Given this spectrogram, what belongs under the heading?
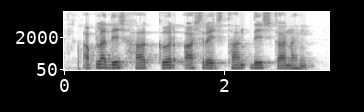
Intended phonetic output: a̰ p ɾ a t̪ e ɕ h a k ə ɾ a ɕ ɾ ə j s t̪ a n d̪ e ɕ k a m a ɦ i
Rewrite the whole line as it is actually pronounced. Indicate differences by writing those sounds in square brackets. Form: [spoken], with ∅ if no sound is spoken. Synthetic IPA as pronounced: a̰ p [l] a [d̪] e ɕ h a k ə ɾ a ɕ ɾ ə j s [t̪ʰ] a n d̪ e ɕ k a [n] a ɦ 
